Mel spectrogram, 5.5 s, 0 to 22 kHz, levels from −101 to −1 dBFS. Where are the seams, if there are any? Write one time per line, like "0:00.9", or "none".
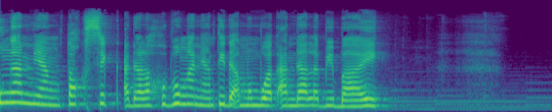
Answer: none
